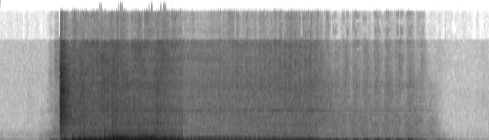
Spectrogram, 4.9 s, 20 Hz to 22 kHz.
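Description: A cold Suzuki DR350 motorcycle engine catches and roars loudly up close, then settles into a steady rumbling idle with a pulsing throb before it cuts out.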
